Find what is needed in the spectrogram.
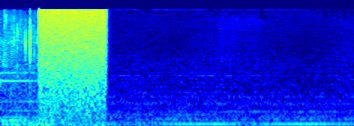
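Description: A short burst of hissing static, about half a second long, that cuts off suddenly and leaves only a faint low hum.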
